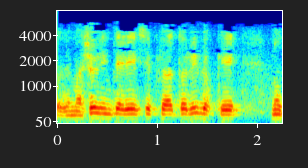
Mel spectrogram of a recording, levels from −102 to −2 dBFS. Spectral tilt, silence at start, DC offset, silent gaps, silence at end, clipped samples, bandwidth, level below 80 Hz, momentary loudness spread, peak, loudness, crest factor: -8.5 dB/octave; 0 s; under 0.1%; none; 0 s; under 0.1%; 5.8 kHz; -54 dBFS; 4 LU; -4 dBFS; -19 LUFS; 14 dB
